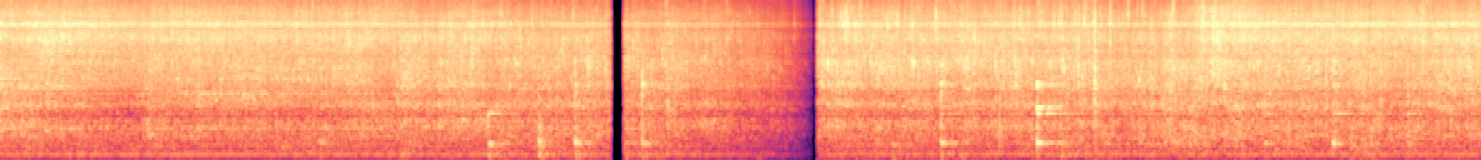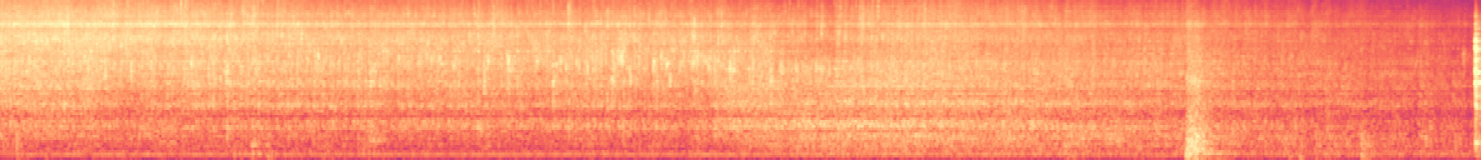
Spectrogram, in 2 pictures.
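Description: Chicken pieces sizzling as they fry in a pot on an electric stovetop, stirred with a wooden spatula. The sizzle cuts out briefly twice about six and eight seconds in, dies down over the last few seconds, and there is a single knock near the end.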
